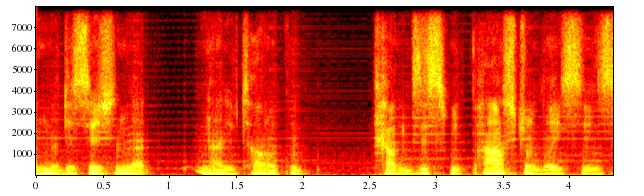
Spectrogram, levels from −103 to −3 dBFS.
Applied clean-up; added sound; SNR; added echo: neural separator model SepFormer DNS4.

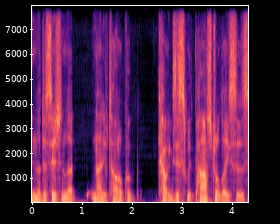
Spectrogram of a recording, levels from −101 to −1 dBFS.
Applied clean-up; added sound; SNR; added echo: neural mask model Resemble Enhance denoiser.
